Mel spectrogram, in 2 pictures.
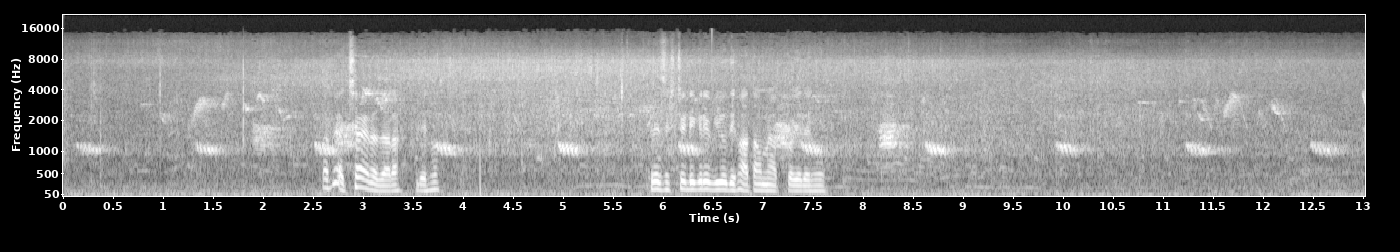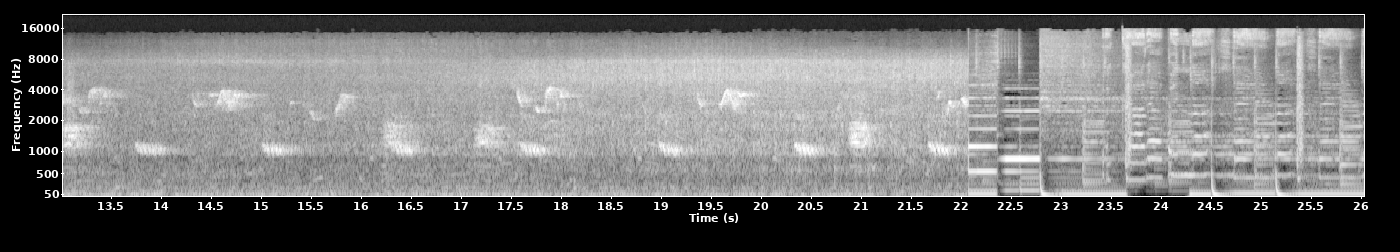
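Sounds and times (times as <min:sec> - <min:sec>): outdoor hiss: 0:00.0 - 0:22.1
background music: 0:22.1 - 0:26.0.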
